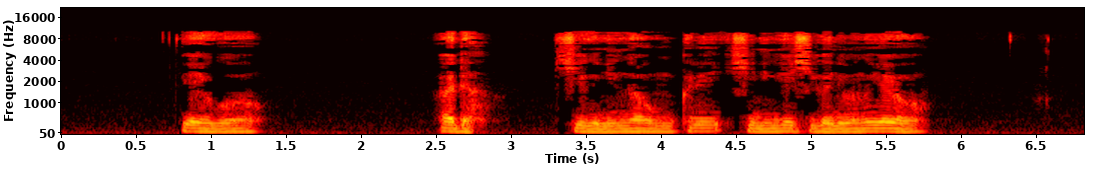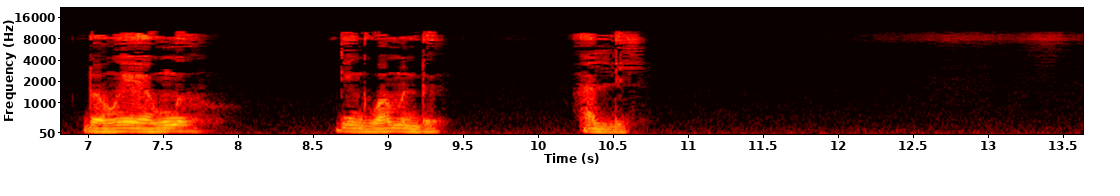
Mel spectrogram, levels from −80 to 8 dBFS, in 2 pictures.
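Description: From start to finish, the speech sounds dull and smeared. Nothing is heard above 10 kHz. Sustained sounds warble and sibilants turn fizzy. The damage is plainly audible. This is likely AAC compression, in its AAC-LC form. At a low rate the encoder lowers its cut-off and starves some frequency bands. Gaps or substitute noise take their place. The degree of damage fits a bitrate near 24 kbps.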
